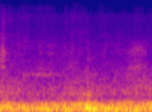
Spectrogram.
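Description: Low, steady rumbling wind noise buffeting the camera microphone outdoors.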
